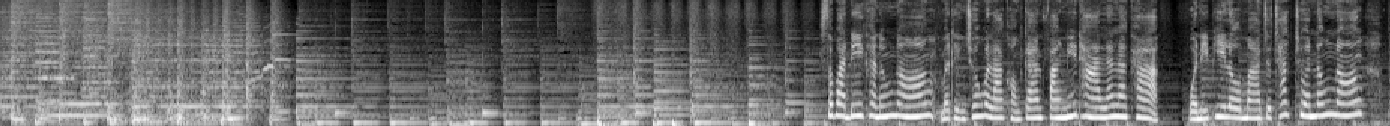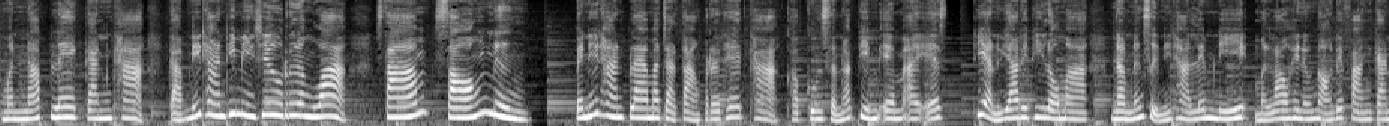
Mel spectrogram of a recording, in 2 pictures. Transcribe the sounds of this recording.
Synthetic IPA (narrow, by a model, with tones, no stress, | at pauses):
sa˧wa˨˩t̪̚diː˧kʰa˥˩nɔː˦˥ŋnɔː˦˥ŋmaː˧t̪ʰɯ˩˦ŋt͡ɕʰu˥˩əŋweː˧laː˧kʰɔː˩˦ŋkaː˧nfa˧ŋni˦˥t̪ʰaː˧nlɛː˦˥la˧˩kʰa˥˩ | wa˧nːiː˦˥pʰiː˧loː˧maː˧t͡ɕa˨˩t͡ɕʰa˦˥k̚t͡ɕʰu˧ənːɔː˦˥ŋnɔː˦˥ŋmaː˧na˦˥p̚leː˥˩kːa˧nkʰa˥˩ka˨˩p̚ni˦˥t̪ʰaː˧nt̪ʰiː˥˩miː˧t͡ɕʰɯː˥˩ɾɯ˥˩əŋwaː˥˩ | saː˩˦msɔː˨˩˦ŋnɯ˨˩ŋpe˧nːi˦˥t̪ʰaː˧nplɛː˧maː˧t͡ɕaː˨˩k̚t̪aː˨˩ŋpɾa˧t̪ʰeː˥˩t̪̚kʰa˥˩kʰɔː˨˩p̚kʰu˧nsa˩˦mna˦˥k̚pʰi˧mʔe˧mʔa˧jʔe˦˥s | t̪ʰːiː˥˩ʔa˨˧nu˦jaː˥˩t̪̚ha˥˩pʰiː˧loː˧maː˧na˧mna˦˥ŋsɯː˩˦ni˦˥t̪ʰaː˧nle˥˩mniː˦˥maː˧la˥˩wɦa˥˩jnɔː˦˥ŋnɔː˦˥ŋdaː˥˩jfa˧ŋka˧n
